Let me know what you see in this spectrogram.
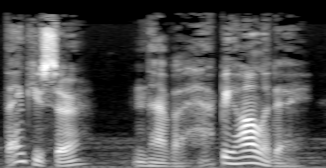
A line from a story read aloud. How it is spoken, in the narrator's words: saying in my bubbly voice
